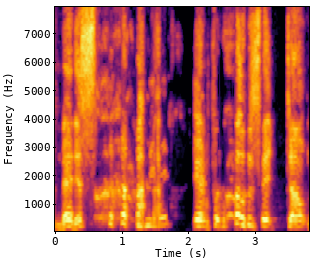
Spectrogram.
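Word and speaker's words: Métis: I feel so inadequate because I'm what they refer to as Matei, and it's pronounced in different ways. Down south, I was being introduced, and somebody just read the words, and they said, and here's Chief Mel, who is Metis.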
